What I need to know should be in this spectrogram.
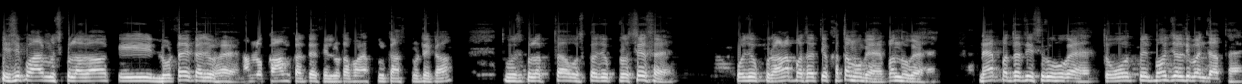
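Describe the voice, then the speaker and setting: The sound is dry and close, with no echo and very even loudness. The pace is moderate, with ordinary pitch variation. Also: man, high pitch for a man. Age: 70s. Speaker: retired teacher and clay sculptor. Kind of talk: interview.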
